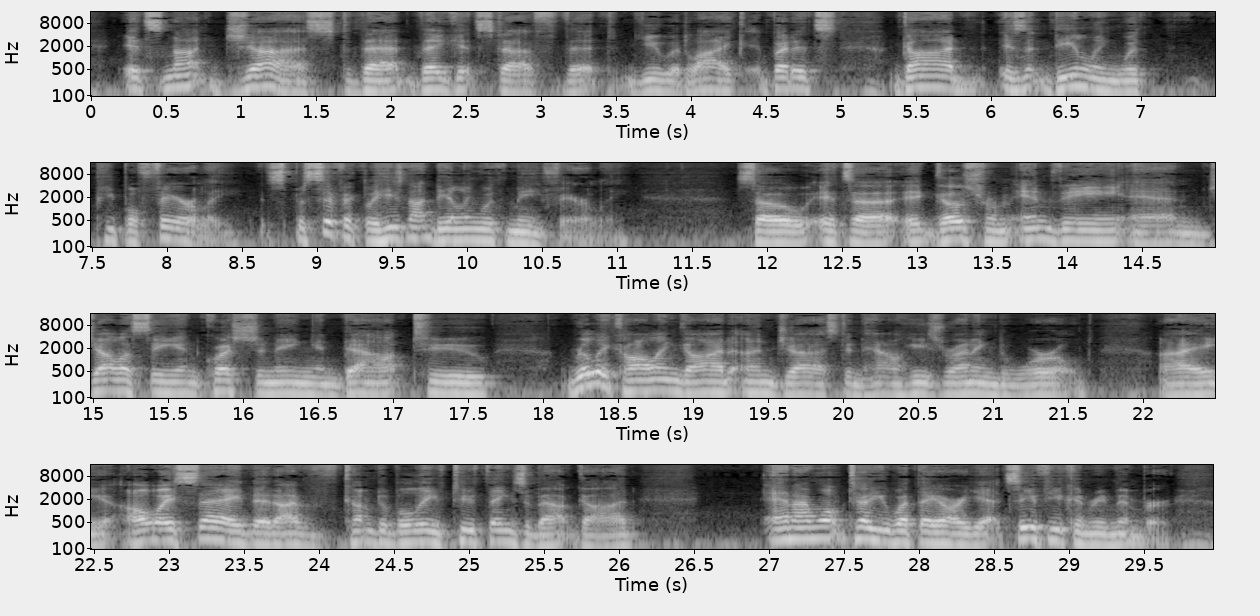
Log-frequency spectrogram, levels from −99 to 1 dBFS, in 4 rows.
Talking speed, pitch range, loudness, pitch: 150 wpm, 120-145 Hz, -21 LUFS, 130 Hz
